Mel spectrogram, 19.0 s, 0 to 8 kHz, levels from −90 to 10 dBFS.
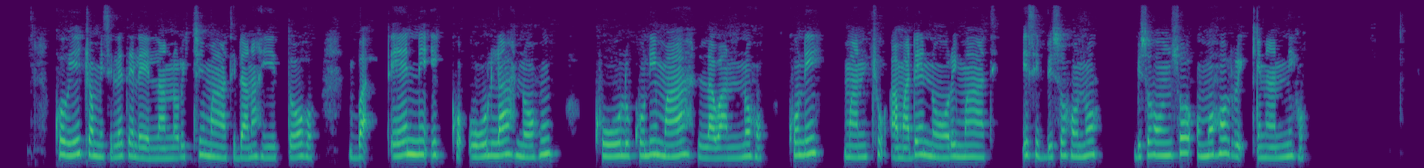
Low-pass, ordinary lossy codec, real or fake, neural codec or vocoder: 7.2 kHz; MP3, 64 kbps; real; none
